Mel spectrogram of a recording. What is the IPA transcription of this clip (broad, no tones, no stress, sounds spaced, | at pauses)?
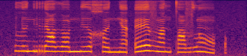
l ɨ nʲ r ɛ ðˤ o mʲ ɨ χ ɘ nʲ ã ʔ ɛ v ã nʲ tˤ i v l ɔ̃ ʔ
